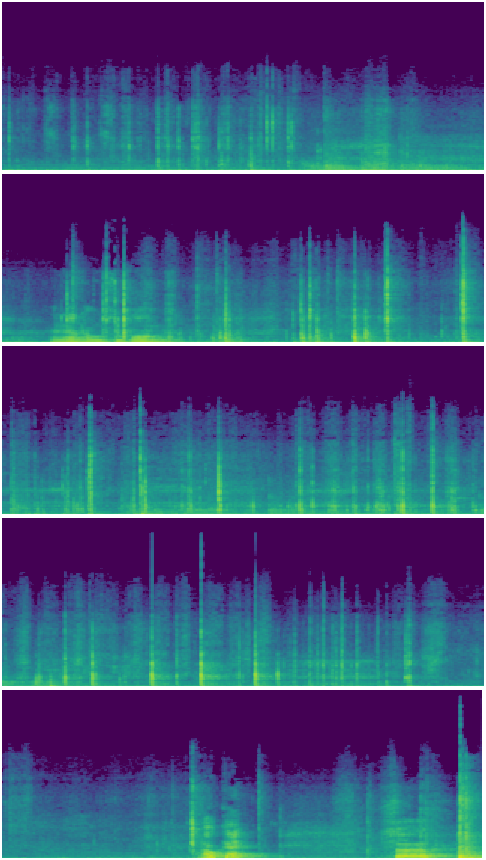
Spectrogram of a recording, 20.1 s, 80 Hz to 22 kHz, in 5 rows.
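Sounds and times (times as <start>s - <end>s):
plastic parts clicking and knocking: 0.0s - 3.5s, 4.5s - 15.6s.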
